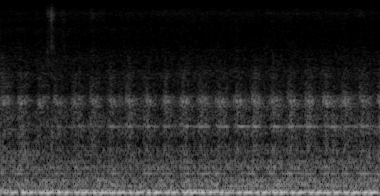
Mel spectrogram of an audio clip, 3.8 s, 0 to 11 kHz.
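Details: 2011 Ford F150 Coyote 5.0 V8, 130,000 miles, idling cold with a steady hollow knock about three beats a second; owner says long-standing piston slap on number 8 piston when cold, runs great, dealer couldn't duplicate.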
